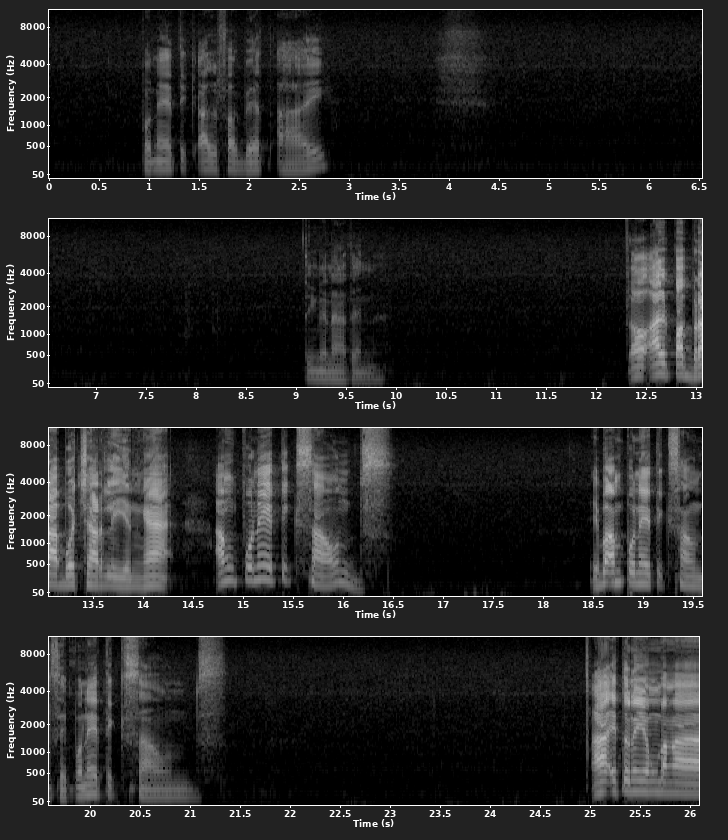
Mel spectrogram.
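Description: A man speaks close to a microphone, in short bursts with pauses.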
